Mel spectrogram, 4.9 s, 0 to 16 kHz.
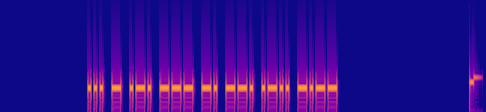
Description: Morse code, heard as a keyed tone, about 40 wpm, 700 Hz. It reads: STRONGLY
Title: LY Suffix - Top 100 Words with Base Words 40wpm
